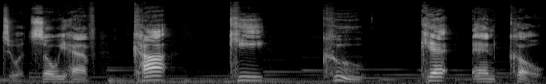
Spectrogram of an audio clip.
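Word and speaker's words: か: You pronounce this ka.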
